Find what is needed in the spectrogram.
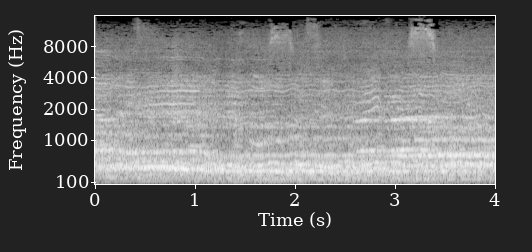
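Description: Church congregation singing together in worship, with long held notes.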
